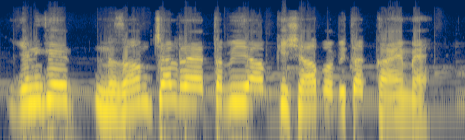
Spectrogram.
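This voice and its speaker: Over music in the background, a man speaks with ordinary pitch variation in a dry, close sound with no echo. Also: very even loudness. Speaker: vlogger, interviewer. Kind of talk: interview question.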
